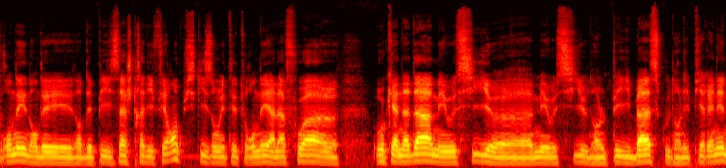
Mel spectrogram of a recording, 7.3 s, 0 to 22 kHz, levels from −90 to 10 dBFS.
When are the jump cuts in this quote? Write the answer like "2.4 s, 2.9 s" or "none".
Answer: none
